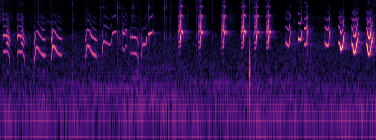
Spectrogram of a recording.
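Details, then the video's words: Energetic black-naped oriole song loaded with white-rumped shama imitations: bright high chirps and short rising whistles delivered in quick separate bursts, roughly three or four per second, becoming shriller and more insistent toward the end. "SUARA BURUNG KEPODANG EMAS GACOR BONGKAR ISIAN MURAI BATU"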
